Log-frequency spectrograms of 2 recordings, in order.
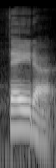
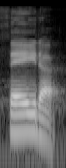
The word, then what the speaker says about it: theta: Do not set beta with the B as in Bravo, but theta, like when you say you think theta, okay? That's how you say theta.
